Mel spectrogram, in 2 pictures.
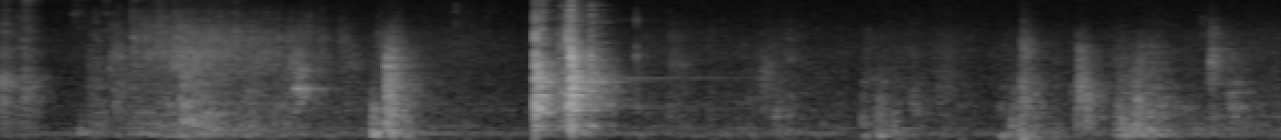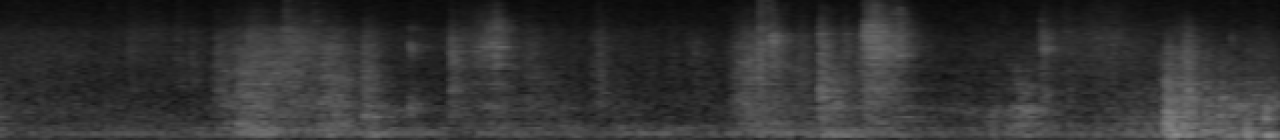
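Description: Kitchen handling noise: forks clinking in a cutlery drawer and the drawer shutting, with sharp clacks in the first three seconds. Later come quieter knocks and clinks as an oven door is opened and a foil-lined baking pan is drawn out.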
